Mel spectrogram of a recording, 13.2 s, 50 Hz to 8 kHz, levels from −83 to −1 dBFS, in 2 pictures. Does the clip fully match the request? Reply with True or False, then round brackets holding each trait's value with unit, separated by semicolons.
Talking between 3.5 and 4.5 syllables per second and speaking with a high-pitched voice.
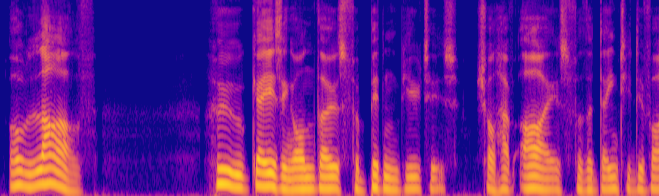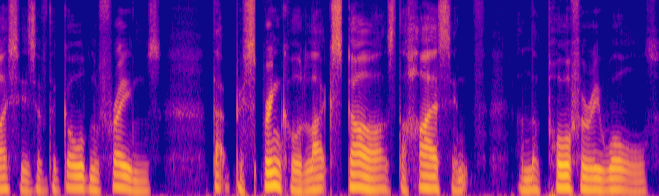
False (4.1 syllables/s; 125 Hz)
